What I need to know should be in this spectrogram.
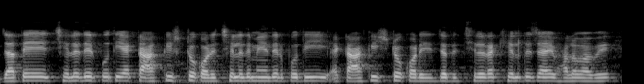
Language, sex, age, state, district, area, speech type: Bengali, male, 18-30, West Bengal, Hooghly, urban, spontaneous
